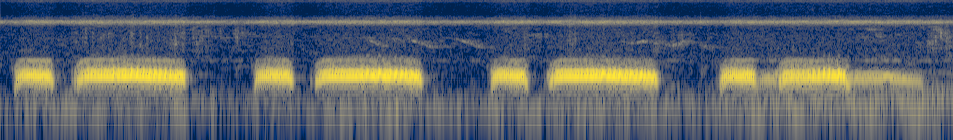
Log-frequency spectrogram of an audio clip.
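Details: Spotted dove from Indonesia, a pair where the female is described as fiercer than the male, medium-voiced. Four repeated coo phrases, each a short note followed by a longer level purring coo, steady and rhythmic with quiet gaps.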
